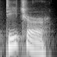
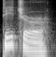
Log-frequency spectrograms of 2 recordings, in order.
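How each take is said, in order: Both takes have the same delivery.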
